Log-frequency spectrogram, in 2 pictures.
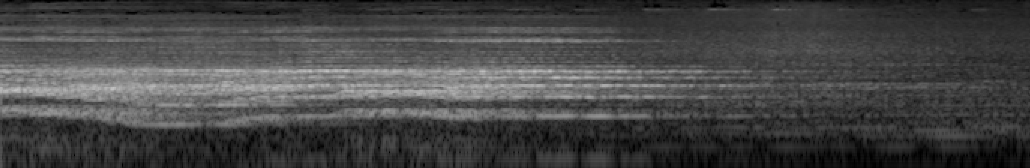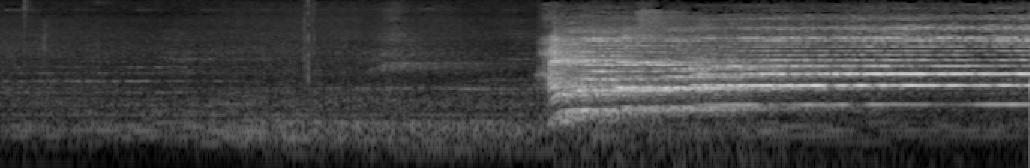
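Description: A man chants a long, melodic call to prayer through a microphone and loudspeaker, echoing in a large hall.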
